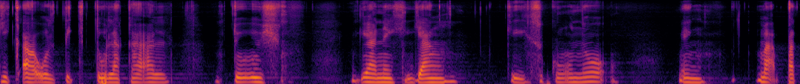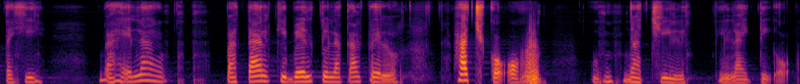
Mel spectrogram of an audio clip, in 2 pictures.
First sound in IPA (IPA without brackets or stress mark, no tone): k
